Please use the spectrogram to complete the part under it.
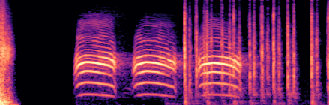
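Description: A young woman cries out close by.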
